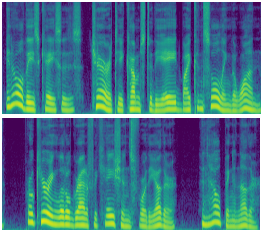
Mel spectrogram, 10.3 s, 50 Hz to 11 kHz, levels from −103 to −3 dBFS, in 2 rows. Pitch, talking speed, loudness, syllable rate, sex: 155 Hz, 130 wpm, -18 LUFS, 4.5 syllables/s, male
